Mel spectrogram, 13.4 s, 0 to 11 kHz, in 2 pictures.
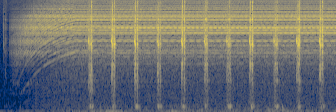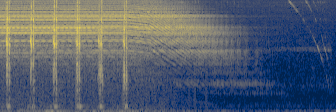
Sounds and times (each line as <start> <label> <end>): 0.0 hard drive 11.9
1.3 rattle 12.5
